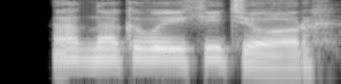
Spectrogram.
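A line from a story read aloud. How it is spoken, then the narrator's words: Wounded man laughing. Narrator (Russian): рассмеялся раненый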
